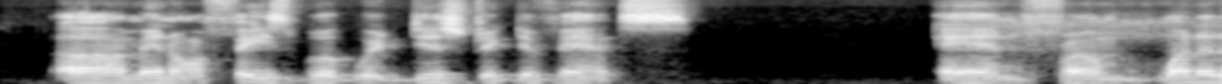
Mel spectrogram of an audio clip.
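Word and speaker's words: DSTRKT: The name of our company is District, but it we spell it D S T R KT.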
